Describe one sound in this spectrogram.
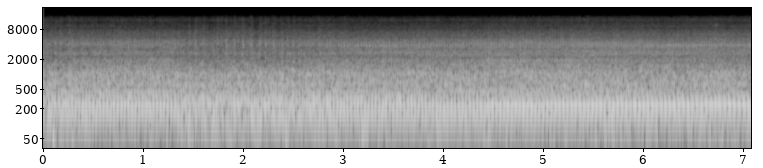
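A motorcycle engine drones steadily up close as it rides along.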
